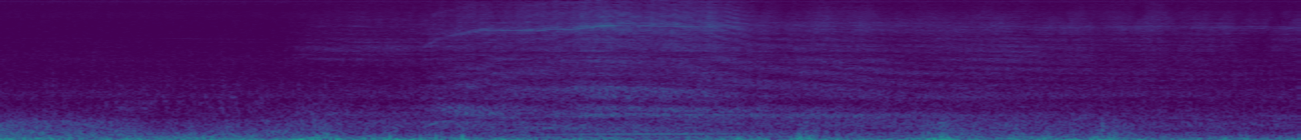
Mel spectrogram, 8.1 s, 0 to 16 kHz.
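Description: Twin 64 mm electric ducted fans of a radio-controlled F-15 model jet whining as it makes a low pass. The high whine swells about three seconds in and then fades with a falling pitch as it goes by. Wind rumbles on the microphone throughout.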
